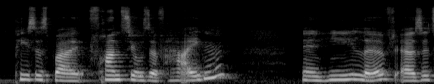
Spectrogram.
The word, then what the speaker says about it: Haydn: It's almost like I'm hiding, behind a tree, without the sound being too much of an ing sound, more like an n.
